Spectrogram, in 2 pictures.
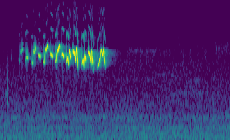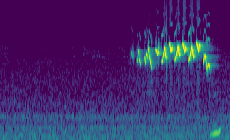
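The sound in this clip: Painted redstart song: two fast phrases of high, rapid chirping notes running up and down, each lasting under two seconds and separated by a long silence.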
